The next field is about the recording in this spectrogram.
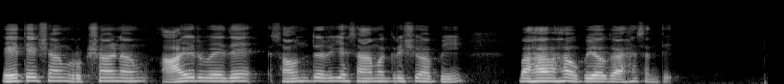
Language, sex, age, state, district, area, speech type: Sanskrit, male, 45-60, Andhra Pradesh, Chittoor, urban, spontaneous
